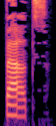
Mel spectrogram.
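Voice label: "bouts", British English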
